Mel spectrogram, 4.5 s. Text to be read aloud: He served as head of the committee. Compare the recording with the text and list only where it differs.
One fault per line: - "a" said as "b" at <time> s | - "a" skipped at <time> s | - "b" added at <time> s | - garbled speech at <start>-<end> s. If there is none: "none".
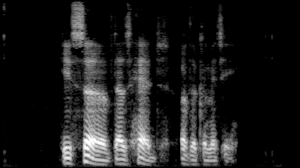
none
